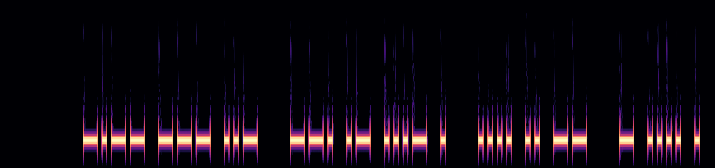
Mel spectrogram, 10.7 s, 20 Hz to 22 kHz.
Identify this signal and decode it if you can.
Morse code, heard as a keyed tone, about 17 wpm, 700 Hz. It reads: YOU GAVE HIM THE
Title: Sentences from Top 1000 Words - Review Part 6 - 17wpm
